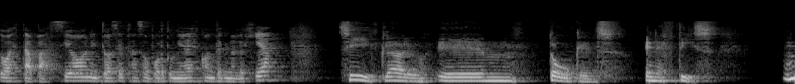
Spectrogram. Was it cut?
no; 0 cuts

